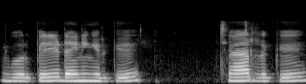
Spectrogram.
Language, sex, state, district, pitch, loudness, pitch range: Tamil, male, Tamil Nadu, Nilgiris, 165 Hz, -14 LUFS, 160-170 Hz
